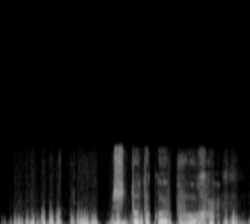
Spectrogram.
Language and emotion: Russian, sad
